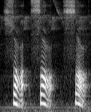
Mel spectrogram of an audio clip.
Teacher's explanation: मुंह गोल नहीं होना है, होठ गोल नहीं होना है, इस बात का ख्याल रखें।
